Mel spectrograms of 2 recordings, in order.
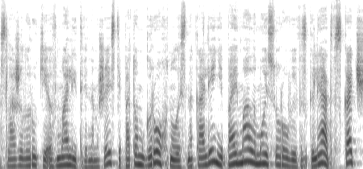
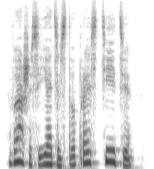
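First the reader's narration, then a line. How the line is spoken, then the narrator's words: Whimpering girl. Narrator (Russian): захныкала девчонка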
